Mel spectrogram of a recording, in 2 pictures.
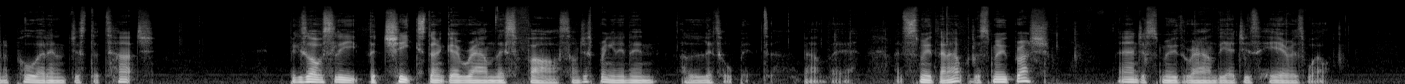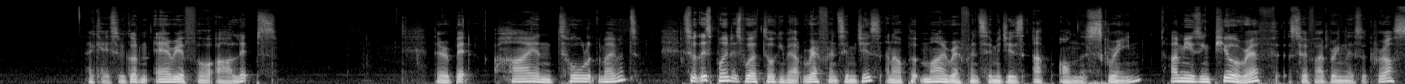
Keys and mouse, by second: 2.0-6.3 middle drag, 6.3-7.9 drag, 7.9 middle click, 8.5-9.8 shift+drag, 9.8 middle click, 10.6 shift+click, 11.5 middle click, 12.0 shift+click, 12.6 middle click, 12.9 shift+click, 13.5-28.1 middle drag.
